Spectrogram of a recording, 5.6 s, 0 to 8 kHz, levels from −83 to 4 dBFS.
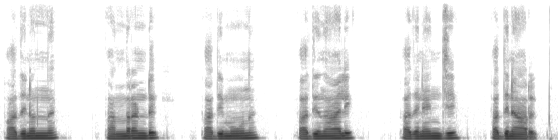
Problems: none marked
